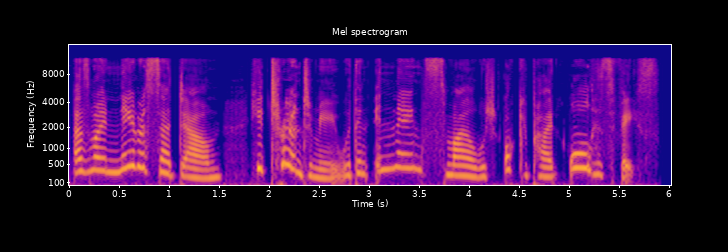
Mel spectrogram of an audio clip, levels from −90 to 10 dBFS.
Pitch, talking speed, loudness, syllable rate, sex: 290 Hz, 180 wpm, -18 LUFS, 4.6 syllables/s, female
